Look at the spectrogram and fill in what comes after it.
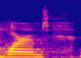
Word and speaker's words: Worms: Okay, the city called Worms, not the things crawling on the ground. It's actually pronounced Worms.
